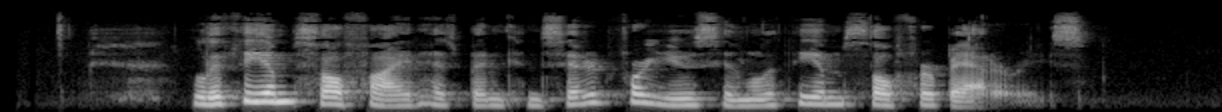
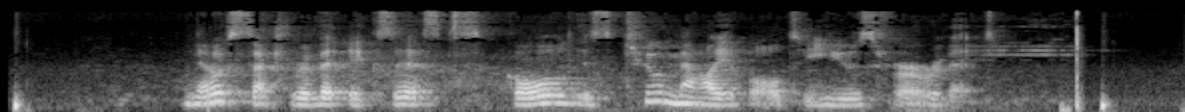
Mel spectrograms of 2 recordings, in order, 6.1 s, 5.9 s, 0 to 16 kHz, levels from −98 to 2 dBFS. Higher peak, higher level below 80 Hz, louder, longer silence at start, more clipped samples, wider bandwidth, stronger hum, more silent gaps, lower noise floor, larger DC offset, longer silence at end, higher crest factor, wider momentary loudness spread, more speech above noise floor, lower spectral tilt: second, -10 dBFS vs -2 dBFS; second, -84 dBFS vs -48 dBFS; second, -29 LUFS vs -21 LUFS; first, 0.3 s vs 0.05 s; neither; about the same, 10.5 kHz vs 11.5 kHz; neither; neither; first, -79 dBFS vs -53 dBFS; neither; first, 0.7 s vs 0.4 s; about the same, 20 dB vs 20 dB; first, 16 LU vs 12 LU; first, 51 dB vs 32 dB; about the same, -5.5 dB/octave vs -6 dB/octave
